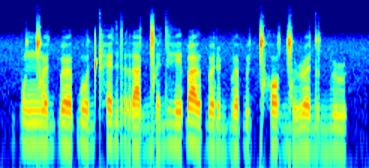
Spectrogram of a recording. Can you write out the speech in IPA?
p o ŋ͡ǀ œ d ɓ œ ɓ o d ʈʰ ɛ d r a ɡ͡ǀ ɛ d ɦ e ɓ a ə̯ ɓ œ ɾ ɛ ɖ b œ ɓ ø ǀʰ ɔ ɡ͡ǀ ø ɭ œ d o d b y ɭ

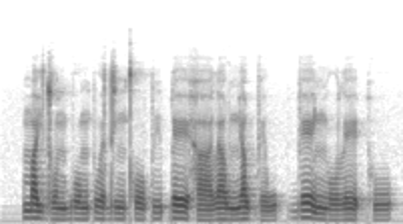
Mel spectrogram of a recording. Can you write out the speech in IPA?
m a˥˨ j d oː˩˧ n b oː˩˧ ŋ p u˩˧ ə̯ d i˩ ŋ kʰ oː˩˧ p iː˧˥ p̚ l eː˥˨ h aː˩˧ l a˧ w ɲ a˥˨ w b e˩˧ w | b eː˥˨ ɲ oː˩ l eː˧˩ t̚ h u˧

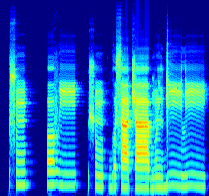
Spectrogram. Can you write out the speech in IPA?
s ũ˦ | ɔ˦ v iː˧ | ʃ ũ˨ | ɡʷ ə˨ s a˨ t͡ʃ aː˨ ɡʷ ĩ˨ ɡ iː˦˨ l iː˦˨

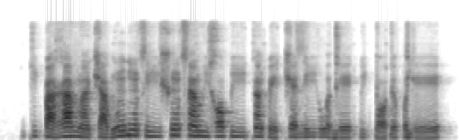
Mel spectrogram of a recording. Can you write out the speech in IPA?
k i˧ k͡p a˨ ɣ a˦ v ã˨ t͡ʃ a˨ ɡʷ ũ˦ ɡ͡b ũ˦ s iː˧ ʃ ũ˦ s ã˦ v i˧ ɣ ɔ˦ p iː˦ k ã˦ k͡p e˨ t͡ʃ ɛ˧ z iː˧ w ə˨ ɡ eː˨ k͡p i˨ k͡p ɔ˨ ɗ ə˦ p ə˦ j eː˨˦

